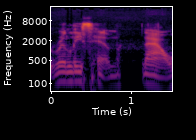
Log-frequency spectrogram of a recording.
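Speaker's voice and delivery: low, authoritative, commanding voice. A player's character orders Bodar to release him, in a commanding voice. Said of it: "I'm like a commanding voice to Bodar".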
